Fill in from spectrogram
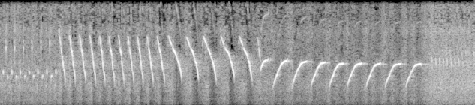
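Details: Canary singing, played to coax a canary that has stopped singing: rapid downward-sweeping notes first, then slower hooked, arching whistles in an even series, ending in a burst of noisy rustle.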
